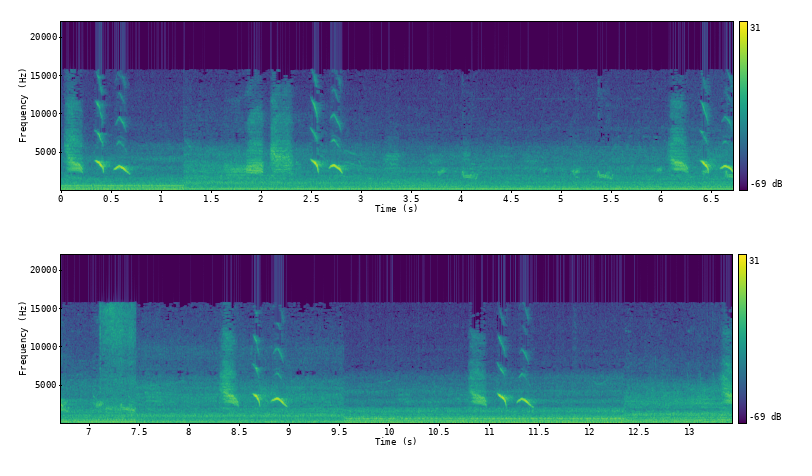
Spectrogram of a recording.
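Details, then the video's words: Drongo, India, gives sharp, metallic, down-slurred notes in clusters of two or three, repeating every two seconds or so over a low mechanical hum. "Drongo / Bird Song"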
